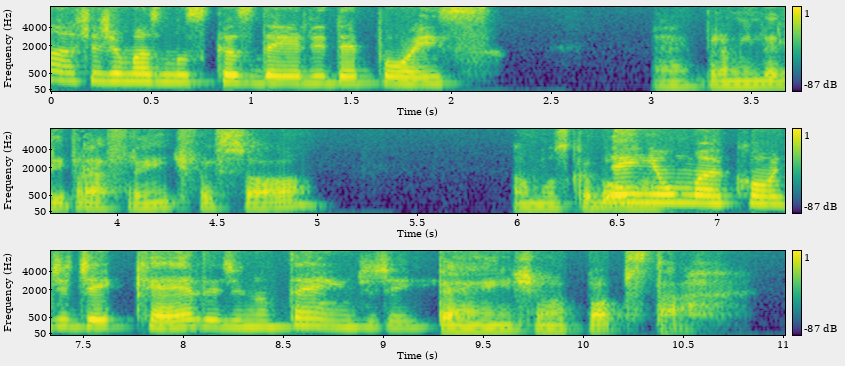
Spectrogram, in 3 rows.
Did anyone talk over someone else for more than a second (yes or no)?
no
